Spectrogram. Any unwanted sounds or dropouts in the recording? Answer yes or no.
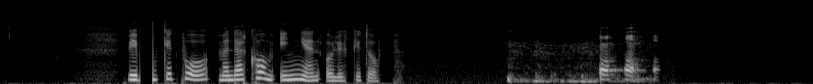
yes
